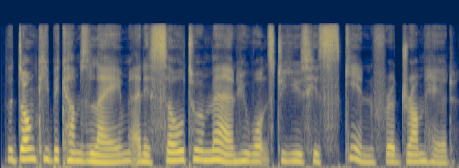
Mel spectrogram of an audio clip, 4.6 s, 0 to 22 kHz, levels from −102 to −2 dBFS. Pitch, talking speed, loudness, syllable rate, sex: 185 Hz, 250 wpm, -18 LUFS, 5.4 syllables/s, female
